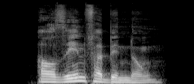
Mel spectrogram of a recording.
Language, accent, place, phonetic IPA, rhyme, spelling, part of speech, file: German, Germany, Berlin, [aʁˈzeːnfɛɐ̯ˌbɪndʊŋ], -eːnfɛɐ̯bɪndʊŋ, Arsenverbindung, noun, De-Arsenverbindung.ogg
- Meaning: arsenic compound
